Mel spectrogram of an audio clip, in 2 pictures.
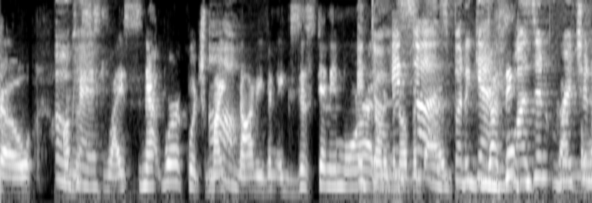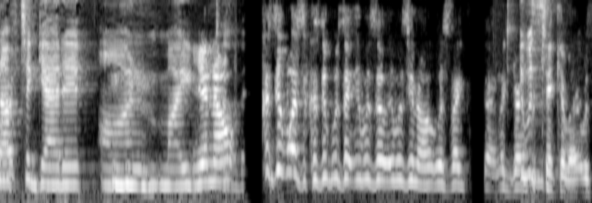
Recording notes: we decided to Zoom call our new bff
